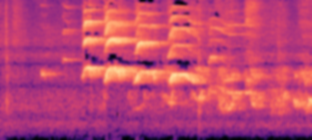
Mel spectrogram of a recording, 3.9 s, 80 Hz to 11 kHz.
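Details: Puppy whimpers from a red Toy Poodle girl born May 20, weighing 700 g when filmed on June 30: clear high whining squeals, several rising-then-falling notes packed close together, loudest in the middle.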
